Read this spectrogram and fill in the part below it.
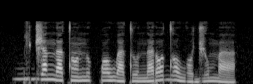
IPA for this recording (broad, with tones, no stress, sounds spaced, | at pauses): ɡ͡b i˦ d͡ʒ a˦ n a˧ t ɔ̃˧ n o˧ k͡p ɔ˧ w a˨ t o˨ n a˨˦ ɾ ɔ˦ d ɔ˦˨ w ɔ˨ d͡ʒ o˧ m a˨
